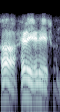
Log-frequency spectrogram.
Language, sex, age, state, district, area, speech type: Kannada, male, 45-60, Karnataka, Bangalore Urban, urban, conversation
